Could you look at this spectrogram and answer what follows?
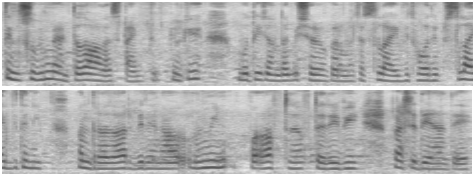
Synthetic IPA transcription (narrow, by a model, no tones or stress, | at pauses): t̪ɪnsuːbiːmɛ̃ːɳʈ̪ːd̪aːd̪aːt͡ʃʈaːimkjõːkibʊd̪ːiːd͡ʒãːnd̪aːbɪʃɾekəɾmãːt͡ʃəslaːiːbiːt̪ʰoːad̪iːslaːiːbiːt̪eniːpənd̪ɾəːɦəzaːɾbiːd̪eːnaːo̰ːɾmiːnɦəpʰt̪ɦəpʰt̪eːd̪iːbiːpɛːseːd̪eãːnd̪eː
